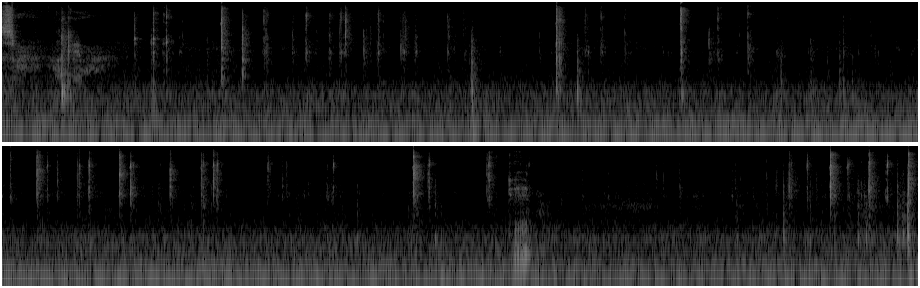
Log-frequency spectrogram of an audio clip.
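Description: Small irregular metal clicks and ticks of a hex nut driver turning the wheel nut on an RC crawler's rear axle, drawing the wheel hex onto the axle pin until it seats, over a steady low hum.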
